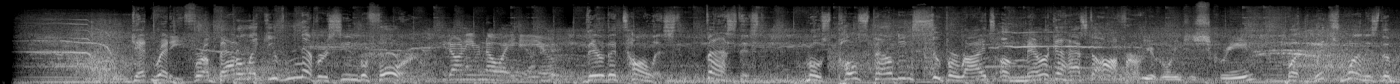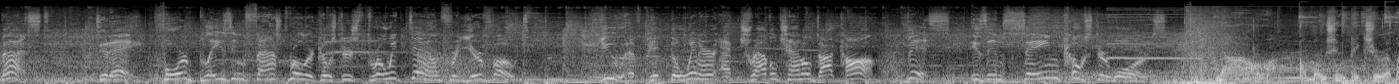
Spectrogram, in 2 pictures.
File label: Male, promos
